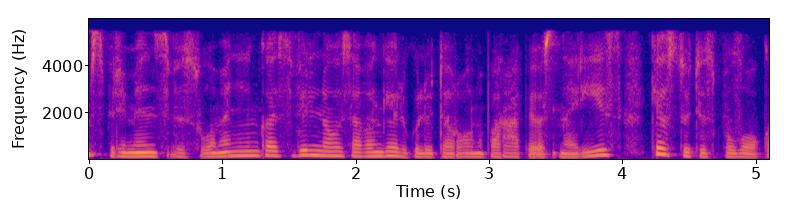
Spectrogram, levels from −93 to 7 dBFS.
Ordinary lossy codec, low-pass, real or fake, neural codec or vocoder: MP3, 48 kbps; 5.4 kHz; fake; vocoder, 44.1 kHz, 128 mel bands every 512 samples, BigVGAN v2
